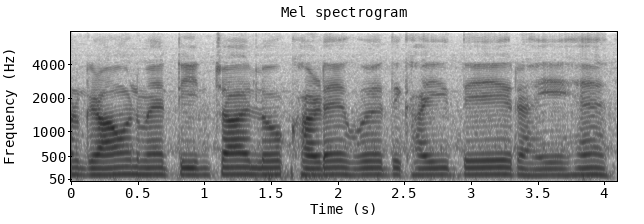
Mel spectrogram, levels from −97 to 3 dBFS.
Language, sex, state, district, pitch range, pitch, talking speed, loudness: Hindi, male, Uttar Pradesh, Lalitpur, 130-140 Hz, 135 Hz, 160 wpm, -19 LUFS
